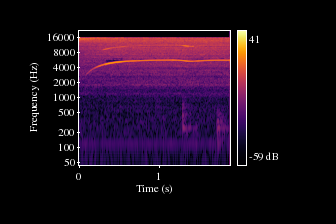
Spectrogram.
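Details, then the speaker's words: Dental high-speed handpiece run in air as a trial pass before cutting, shown in a handpiece ergonomics demonstration: a high-pitched whine rises quickly and holds steady over a faint hum. "another thing that's really helpful when you're doing difficult areas is do a couple trial passes so hit the handpiece"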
